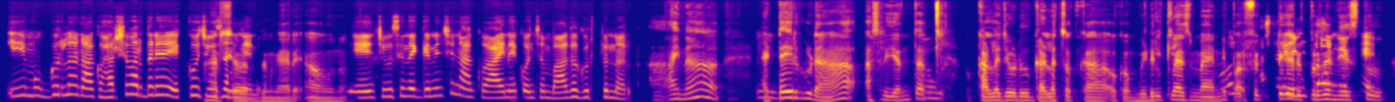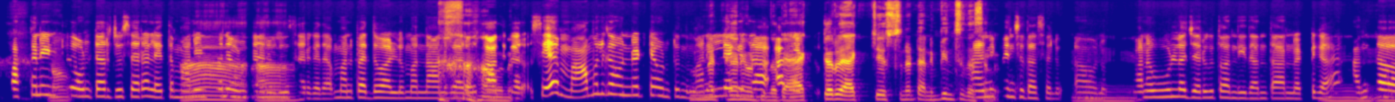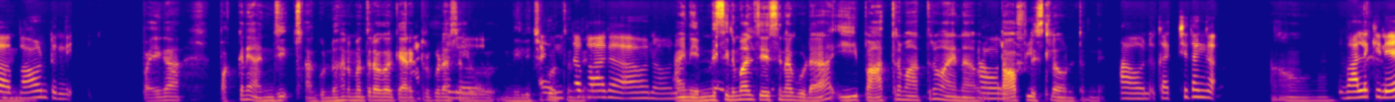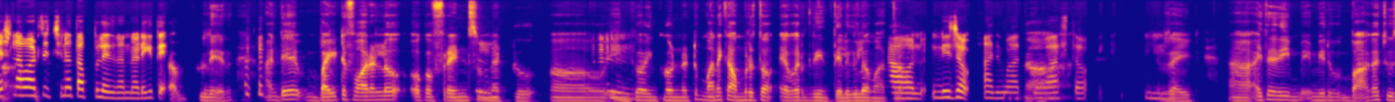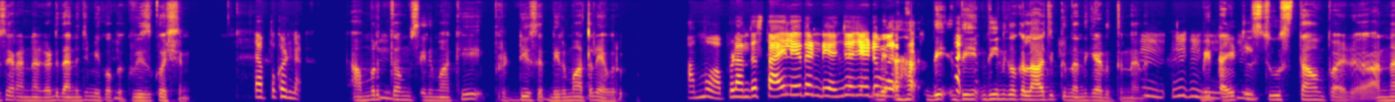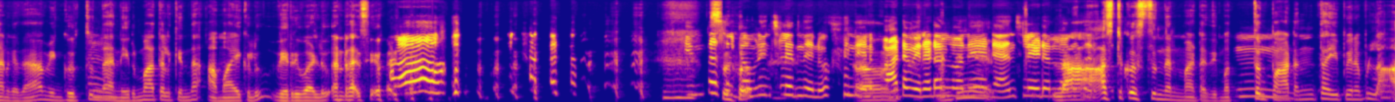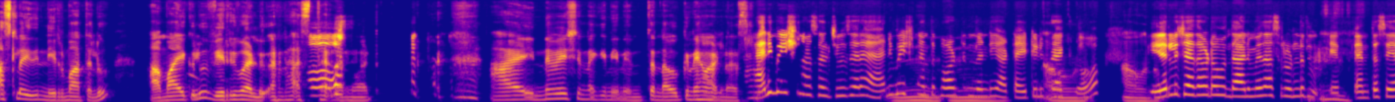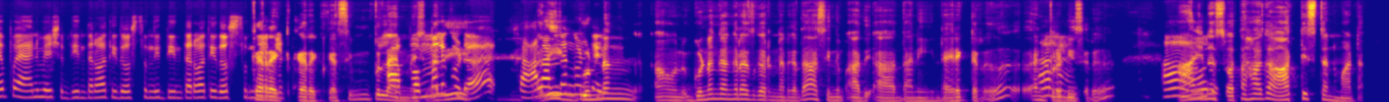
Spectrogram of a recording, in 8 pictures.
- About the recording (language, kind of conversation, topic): Telugu, podcast, పాత టెలివిజన్ ధారావాహికలు మీ మనసులో ఎందుకు అంతగా నిలిచిపోయాయి?
- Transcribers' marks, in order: in English: "అటైర్"; lip smack; static; in English: "మిడిల్ క్లాస్ మాన్‌ని పర్ఫెక్ట్‌గా రిప్రజెంట్"; distorted speech; other background noise; chuckle; in English: "సేమ్"; in English: "యాక్టర్ యాక్ట్"; lip smack; in English: "క్యారెక్టర్"; unintelligible speech; in English: "టాప్ లిస్ట్‌లో"; in English: "నేషనల్ అవార్డ్స్"; in English: "ఫారిన్‌లో"; chuckle; in English: "ఎవర్‌గ్రీన్"; in English: "రైట్"; in English: "క్విజ్ క్వెషన్"; in English: "ప్రొడ్యూసర్"; in English: "ఎంజాయ్"; chuckle; in English: "లాజిక్"; in English: "టైటిల్స్"; laugh; laughing while speaking: "అని రాసేవాళ్ళు"; laugh; in English: "సో"; giggle; lip smack; in English: "లాస్ట్‌లో"; laughing while speaking: "అని రాస్తాడనమాట"; chuckle; in English: "ఇన్నోవేషన్‌కి"; in English: "యానిమేషన్"; in English: "టైటిల్ ట్రాక్‌లో"; throat clearing; in English: "యానిమేషన్"; in English: "కరెక్ట్. కరెక్ట్‌గా, సింపుల్ యానిమేషన్"; in English: "అండ్"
